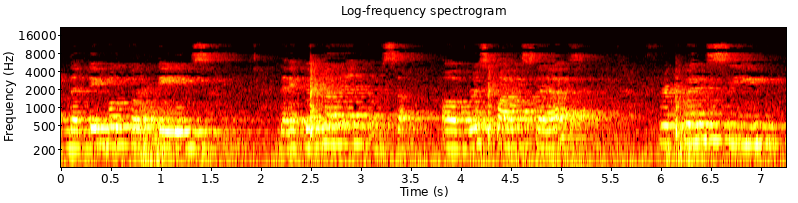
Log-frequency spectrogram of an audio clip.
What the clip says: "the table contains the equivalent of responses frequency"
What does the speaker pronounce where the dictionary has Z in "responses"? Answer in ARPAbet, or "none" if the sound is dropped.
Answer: S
